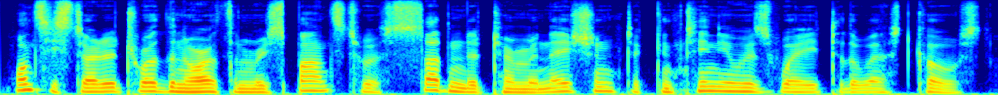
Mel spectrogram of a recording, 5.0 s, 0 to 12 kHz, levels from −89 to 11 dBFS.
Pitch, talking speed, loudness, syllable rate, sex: 135 Hz, 240 wpm, -17 LUFS, 6.4 syllables/s, male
